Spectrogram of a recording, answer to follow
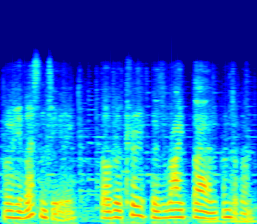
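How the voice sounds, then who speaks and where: Very low, dark-voiced woman streaming a game. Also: a little fast, lo-fi sound, faint music behind. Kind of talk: live gameplay commentary.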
